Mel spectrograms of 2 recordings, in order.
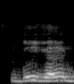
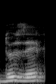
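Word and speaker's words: Desaix: Ensuite, Louis-Charles-Antoine, DZ, 2Z, personne prononce son nom de famille de la même façon. L'article Wikipédia, d'ailleurs, donne les deux, trois prononciations. Donc 2Z, plutôt, souvent en général.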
